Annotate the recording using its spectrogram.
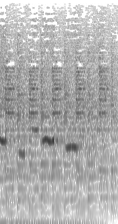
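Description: Intro music under the title card: a high melody of short single notes over a steady rhythmic backing.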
